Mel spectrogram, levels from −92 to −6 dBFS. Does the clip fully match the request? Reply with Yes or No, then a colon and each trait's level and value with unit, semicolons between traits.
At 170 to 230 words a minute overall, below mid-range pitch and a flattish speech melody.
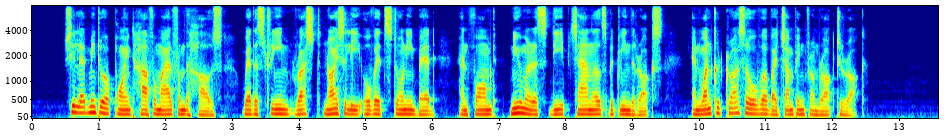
Yes: average, 175 wpm; low, 115 Hz; narrow, 1.8 semitones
